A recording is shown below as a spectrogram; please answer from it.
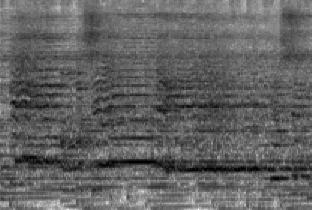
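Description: Live band music with a male singer singing into a microphone, holding long notes over the band.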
